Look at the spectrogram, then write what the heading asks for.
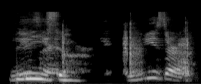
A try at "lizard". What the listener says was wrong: Nó có âm đờ nữa ha.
